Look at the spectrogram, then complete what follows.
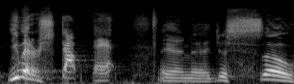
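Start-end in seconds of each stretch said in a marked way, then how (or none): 0.1-1.2 higher, louder scolding granny; a grandma snapping at a cheeky baby; imitating a mad grandmother's warning; mock angry grandma. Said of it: "that grandma got so mad, she said".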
